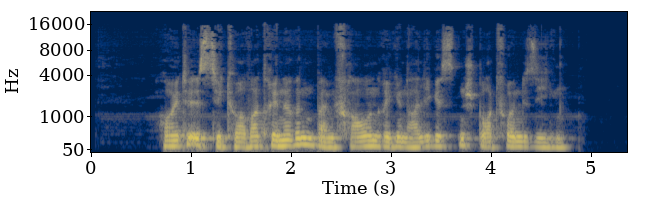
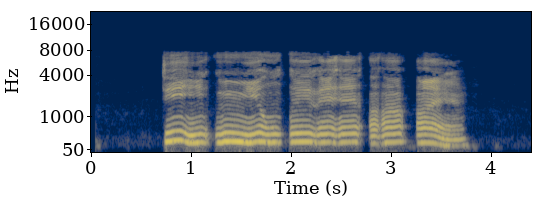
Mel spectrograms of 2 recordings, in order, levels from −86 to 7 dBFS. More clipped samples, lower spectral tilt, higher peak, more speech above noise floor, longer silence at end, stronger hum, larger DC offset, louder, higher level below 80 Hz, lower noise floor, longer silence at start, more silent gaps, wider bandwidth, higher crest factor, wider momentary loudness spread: neither; first, -6 dB/octave vs -4.5 dB/octave; about the same, 0 dBFS vs -2 dBFS; second, 46 dB vs 51 dB; about the same, 0.6 s vs 0.65 s; neither; neither; about the same, -16 LUFS vs -15 LUFS; first, -48 dBFS vs -54 dBFS; second, -60 dBFS vs -65 dBFS; about the same, 0.7 s vs 0.7 s; neither; first, 16.5 kHz vs 8 kHz; about the same, 16 dB vs 14 dB; about the same, 8 LU vs 6 LU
